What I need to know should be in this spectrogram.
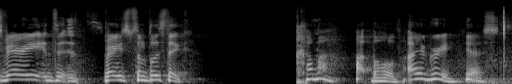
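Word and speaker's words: חמה: So to kind of give you an idea, the sun is called in Hebrew Chama, which is transliterated H-A-M-M-A, Chama. All right, Chama.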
